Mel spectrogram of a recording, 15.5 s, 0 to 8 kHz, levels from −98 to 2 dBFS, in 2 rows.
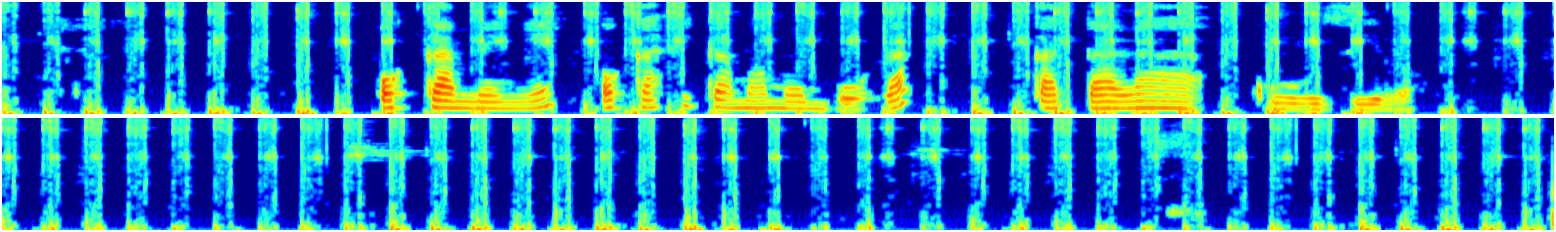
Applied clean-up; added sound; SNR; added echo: classical method spectral subtraction.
